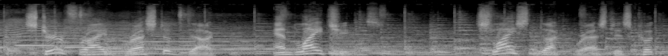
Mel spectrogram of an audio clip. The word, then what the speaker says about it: lychees: Now, lychees is the way it's pronounced. Lychees would make you think, my goodness, duck and something out of a swamp?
